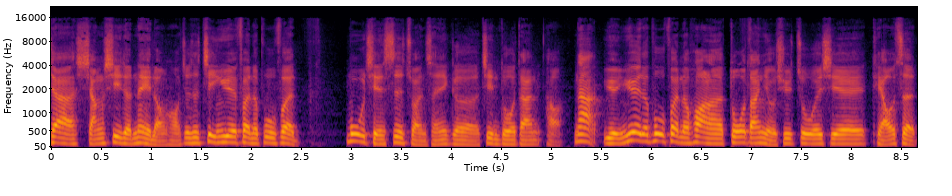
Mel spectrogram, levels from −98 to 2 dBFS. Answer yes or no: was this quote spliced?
yes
